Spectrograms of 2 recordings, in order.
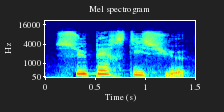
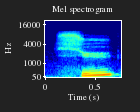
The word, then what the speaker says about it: superstitieux: Superstitieux, okay, so final X not pronounced. Superstitieux, okay, remember when we get this T after E and then E here, S. Superstitieux, superstitieux. En mitoyenneté, okay, so mitoyenneté, en mitoyenneté.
